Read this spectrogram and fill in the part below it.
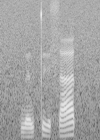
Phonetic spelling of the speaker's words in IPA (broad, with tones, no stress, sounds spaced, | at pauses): k w ə˨˦ w t̪ ɨ˧ s a˦˥ t̚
